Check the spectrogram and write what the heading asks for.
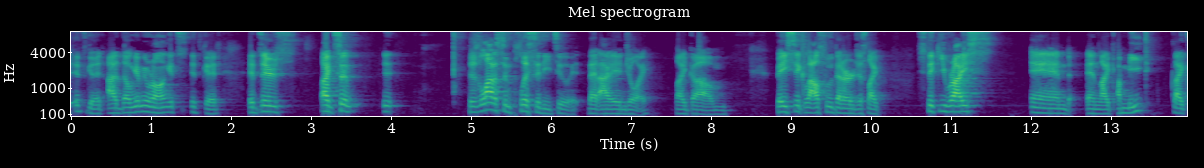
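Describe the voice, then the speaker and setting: A man's voice: mid-range voice, a bit bright. A young man streaming live, chatting casually with viewers in a joking, rambling way with lots of fillers.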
